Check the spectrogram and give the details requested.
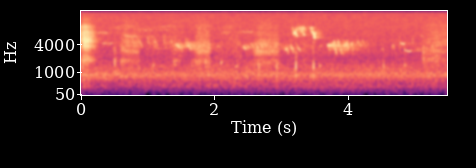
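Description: Small birds chirping and trilling in short high phrases over a steady outdoor hiss, with one brief sharp tap right at the start.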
